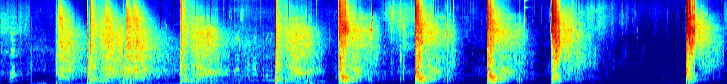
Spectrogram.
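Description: A series of about ten sharp, loud gunshots fired at irregular intervals, each crack followed by a short echoing tail, with a brief quiet pause before the final shot.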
